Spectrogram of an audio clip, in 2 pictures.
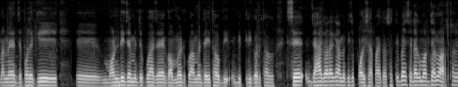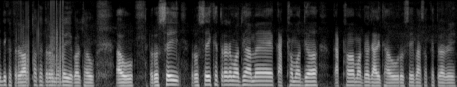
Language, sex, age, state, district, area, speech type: Odia, male, 18-30, Odisha, Ganjam, urban, spontaneous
